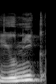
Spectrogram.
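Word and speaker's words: unique: तो यहाँ पे यूनिक की जो साउंड है, जो प्रोनाउंसिएशन है, ये कॉन्सोनेंट साउंड कर रहा है, तो इस वजह से आर्टिकल जो आएगा यहाँ पे इसका ए करेक्ट हो जाएगा।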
